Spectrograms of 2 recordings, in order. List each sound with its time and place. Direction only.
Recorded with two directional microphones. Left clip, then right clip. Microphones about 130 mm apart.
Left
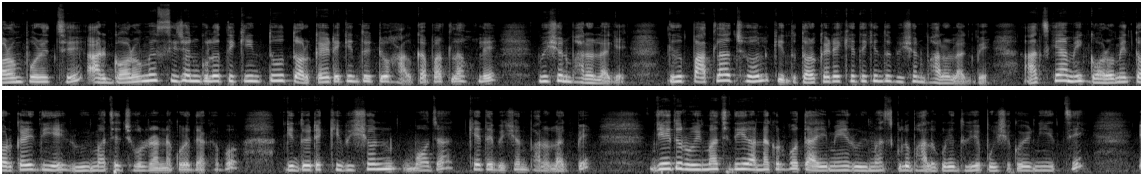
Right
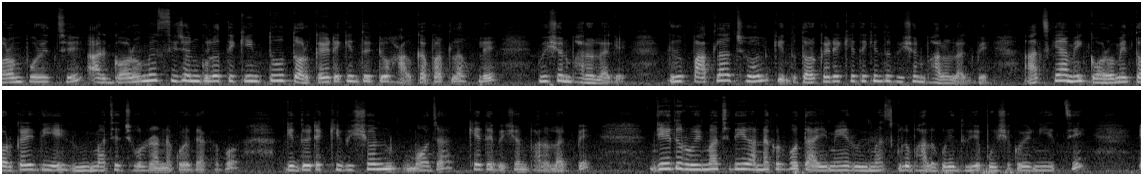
0.0 s speech: 50° left (ahead or behind)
